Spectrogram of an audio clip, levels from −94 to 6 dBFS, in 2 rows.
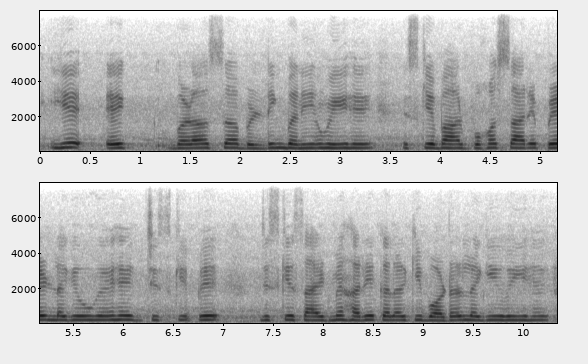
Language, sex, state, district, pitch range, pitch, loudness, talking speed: Hindi, male, Bihar, Gaya, 215-230 Hz, 220 Hz, -15 LUFS, 150 wpm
